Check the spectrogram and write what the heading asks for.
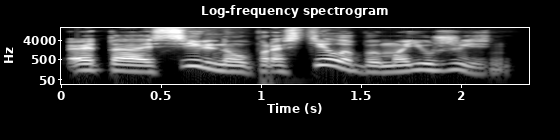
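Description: A man reading an audiobook as a male wizard private eye who speaks wryly and with calm menace. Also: mid-range voice, moderate pace, no room sound, studio quality, close to an everyday voice. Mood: wry, cool. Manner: wry, calmly threatening.

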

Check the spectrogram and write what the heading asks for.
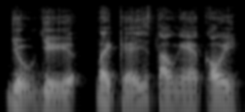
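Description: A man voicing a gruff, bossy older uncle with a Southern Vietnamese accent. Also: mid-range voice, fairly even intonation, a little fast, darkish tone, dry recording, studio quality, lightly acted. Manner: blunt, bossy.

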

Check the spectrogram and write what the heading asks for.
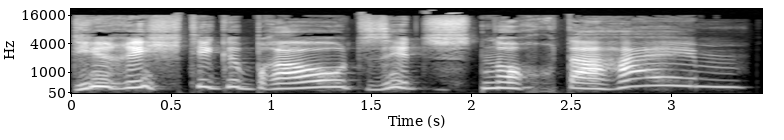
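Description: A woman doing high chanting fairy-tale doves. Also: lively intonation, exaggerated voice. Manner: high sing-song chant, slow and loud. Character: pair of cooing doves, chanting warnings.

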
